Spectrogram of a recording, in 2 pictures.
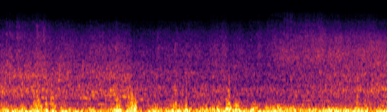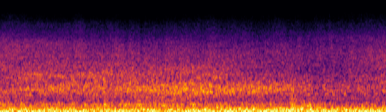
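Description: Typhoon wind gusting across a camera microphone: an uneven low buffeting rumble over a steady rushing hiss.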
